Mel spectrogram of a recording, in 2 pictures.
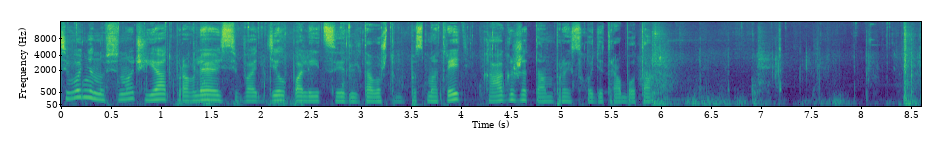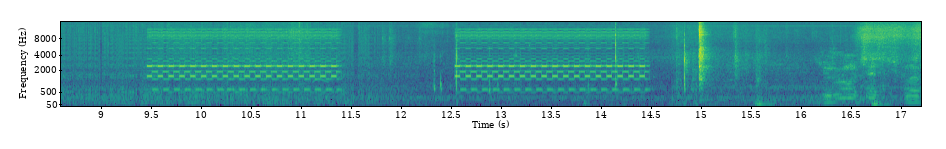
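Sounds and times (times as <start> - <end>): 
speech: 0.0 - 6.4, 16.2 - 17.1
telephone ringing in a police duty room: 9.4 - 15.2.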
